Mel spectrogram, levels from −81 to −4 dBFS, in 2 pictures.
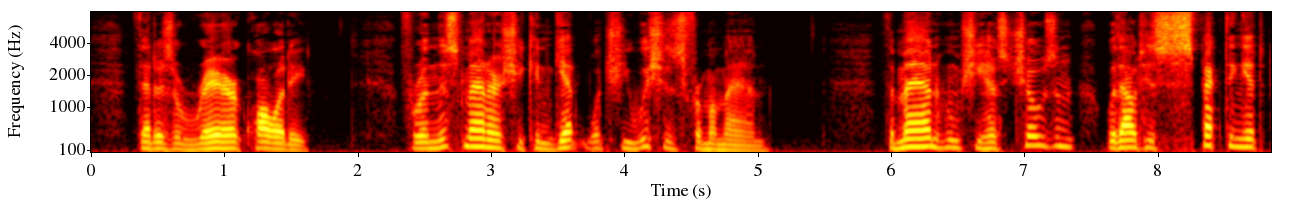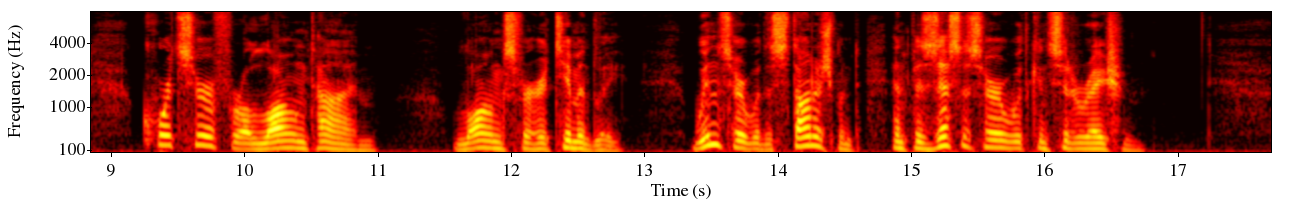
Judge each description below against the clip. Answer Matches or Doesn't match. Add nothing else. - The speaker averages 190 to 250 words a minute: Doesn't match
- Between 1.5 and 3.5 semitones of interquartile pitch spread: Doesn't match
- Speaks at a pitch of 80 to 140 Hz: Matches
